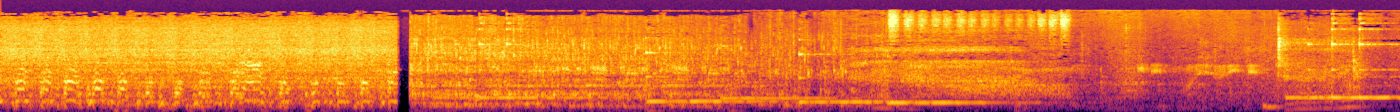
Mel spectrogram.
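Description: A hair dryer blowing hot air into a cage of chickens, with hens clucking, cuts off sharply about three seconds in. Soft music with long held notes follows.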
